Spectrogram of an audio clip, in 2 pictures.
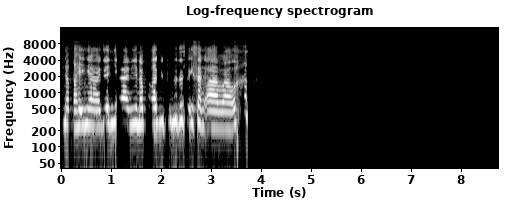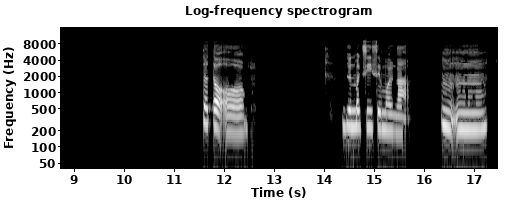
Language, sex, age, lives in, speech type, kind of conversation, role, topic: Filipino, female, 30-34, Philippines, conversation, unstructured, none, Anong uri ng ehersisyo ang madalas mong ginagawa?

